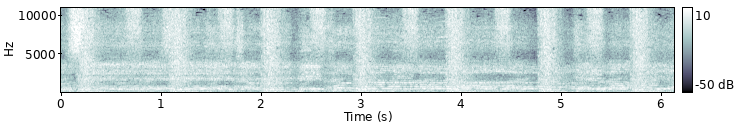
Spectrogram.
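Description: Noha interlude: a male chorus chanting over a steady percussive beat of about two strikes a second.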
